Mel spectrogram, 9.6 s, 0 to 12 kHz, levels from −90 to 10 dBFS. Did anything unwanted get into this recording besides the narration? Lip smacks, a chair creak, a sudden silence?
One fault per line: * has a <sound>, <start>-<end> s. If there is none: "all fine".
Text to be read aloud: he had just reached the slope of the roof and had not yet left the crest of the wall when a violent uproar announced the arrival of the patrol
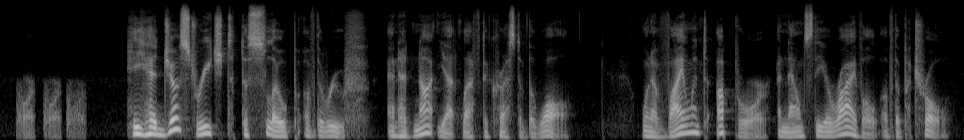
* has a laugh, 0.2-0.9 s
